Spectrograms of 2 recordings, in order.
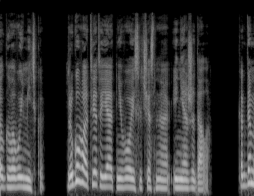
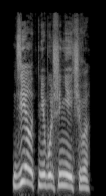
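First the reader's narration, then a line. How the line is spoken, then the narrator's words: Grumbling. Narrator (Russian): проворчал Митька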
